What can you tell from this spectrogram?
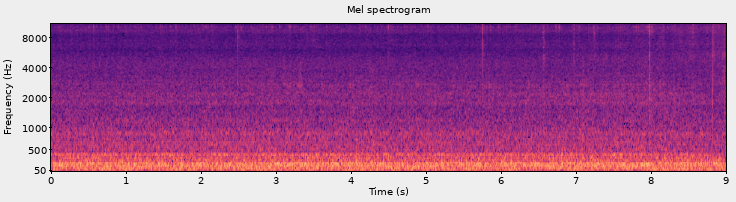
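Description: Cabin noise of a jet airliner in flight, heard from a window seat: a steady, even low rumble.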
